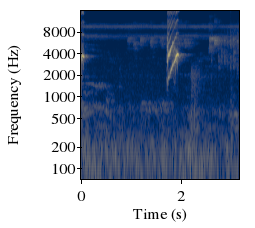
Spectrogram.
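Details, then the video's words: Female canary calling to males, used as a lure to spur male canaries into singing; one brief, bright call made of rapid rising-and-falling sweeps, with a faint high chirp following and a steady high-pitched hum throughout. "PANCINGAN KENARI BETINA MEMANGGIL JANTAN"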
